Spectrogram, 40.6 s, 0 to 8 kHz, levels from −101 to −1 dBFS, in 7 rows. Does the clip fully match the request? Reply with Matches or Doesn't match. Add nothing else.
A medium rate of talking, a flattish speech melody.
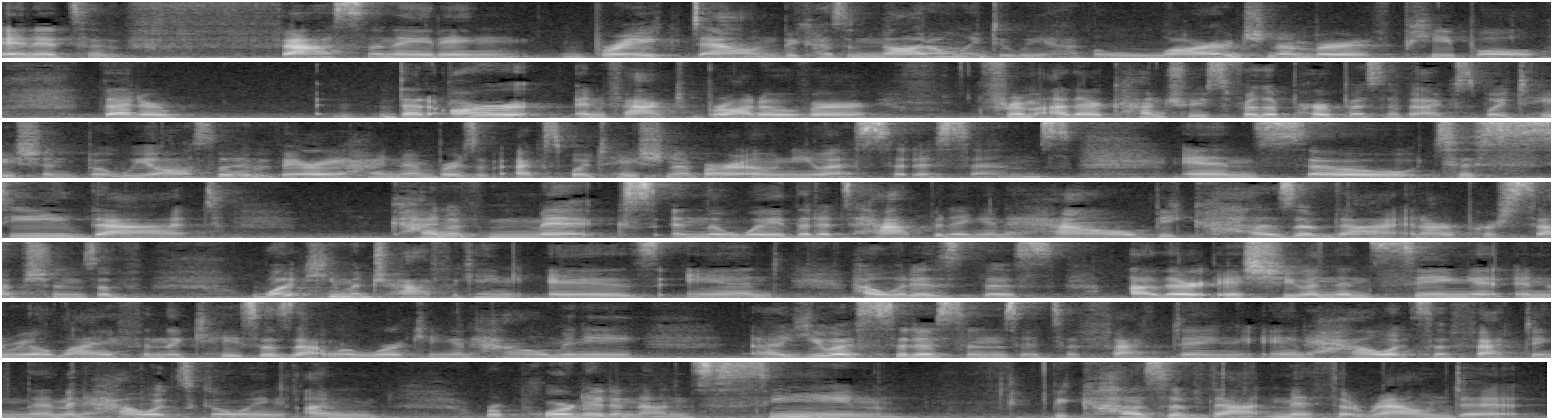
Matches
